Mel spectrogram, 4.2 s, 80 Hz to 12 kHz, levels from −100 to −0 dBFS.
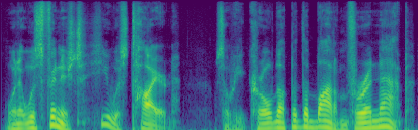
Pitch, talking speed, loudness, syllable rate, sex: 105 Hz, 245 wpm, -19 LUFS, 5.9 syllables/s, male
